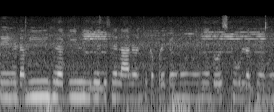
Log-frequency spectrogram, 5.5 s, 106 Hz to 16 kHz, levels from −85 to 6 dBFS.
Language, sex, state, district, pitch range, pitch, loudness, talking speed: Hindi, female, Bihar, Araria, 185-205 Hz, 195 Hz, -24 LUFS, 195 wpm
